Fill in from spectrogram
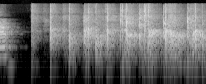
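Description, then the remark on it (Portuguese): A voice trails off, then fairly loud applause breaks out at the end of a live stream, applauding the guests: a few sharp claps quickly swelling into dense, steady clapping from several pairs of hands. “Palmas para as convidadas. E palmas para você.”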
